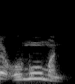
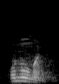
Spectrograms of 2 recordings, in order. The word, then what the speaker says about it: عموماً: اس کا تلفظ ہے عموماً. – عموماً ٹھیک، ماشاء اللہ ماشاء اللہ اس کی بھی ہو رہی ہے ماشاء اللہ.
